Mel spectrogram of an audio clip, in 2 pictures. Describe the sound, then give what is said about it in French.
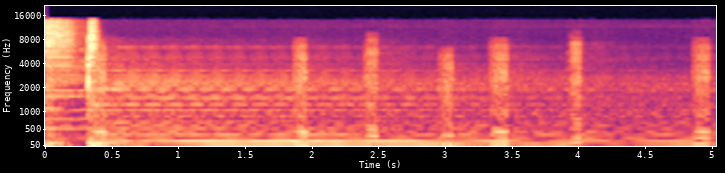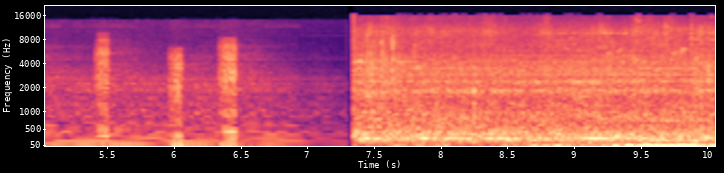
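A train from Paris pulls into a station, first a steady tonal drone broken by several sharp clicks, then a loud, broad rolling rumble. “Le train en provenance de Paris entre en gare.”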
